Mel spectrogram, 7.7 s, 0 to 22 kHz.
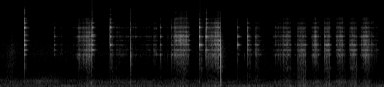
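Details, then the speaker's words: Triumph Tiger 90 engine rebuild, clutch removed on bench: plates slid by hand give gritty metallic scraping and clinking in catching bursts instead of gliding, notchy worn clutch basket splines; may be dressed with a needle file or replaced. "That should be nice and smooth, and it's not."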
